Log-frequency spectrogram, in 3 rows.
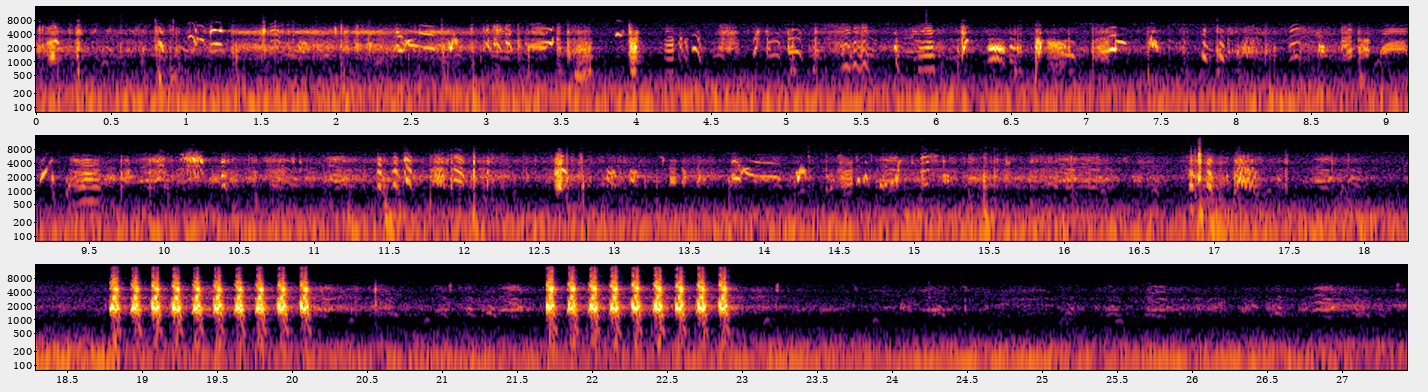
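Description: Wild birds calling around the nest tree: a busy chatter of small birds' chips and twitters, then two loud, rapid series of harsh pulsed calls close to the microphone, about 19 and 22 seconds in.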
